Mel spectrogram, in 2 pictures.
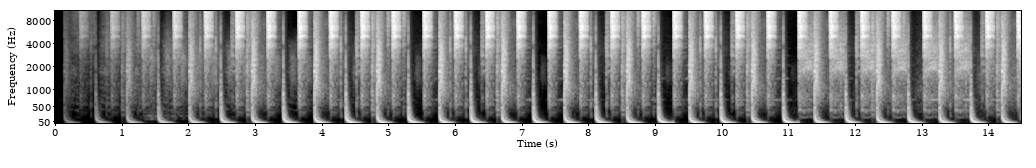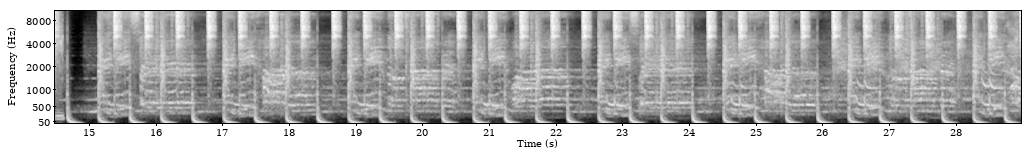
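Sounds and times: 
bass house mashup: 0.1s - 28.9s.

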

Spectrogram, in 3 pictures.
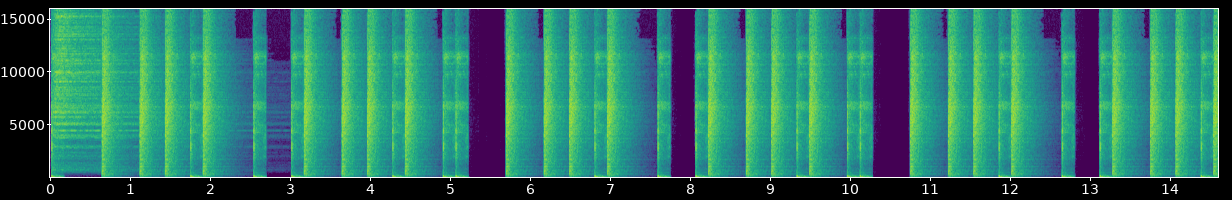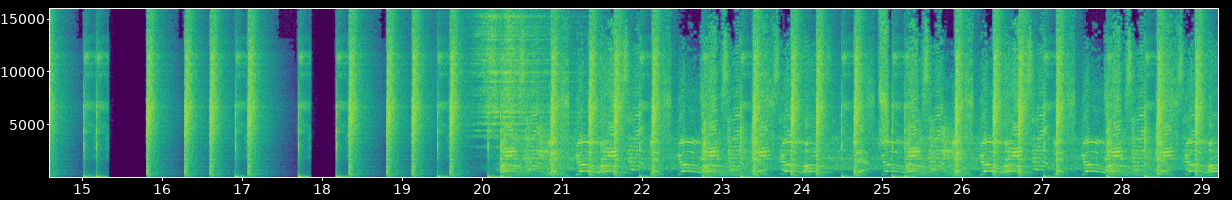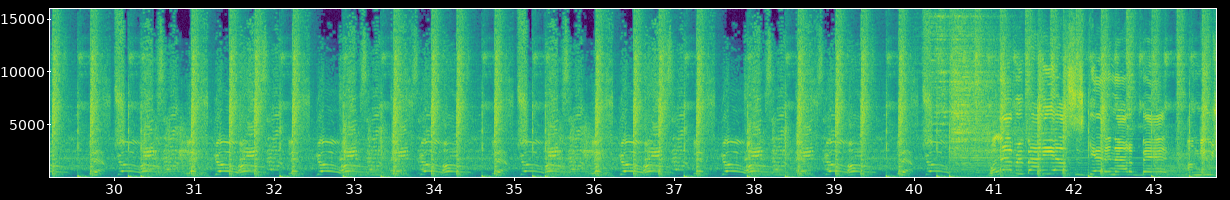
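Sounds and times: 
rock drum beat at 95 BPM: 0.0s - 43.7s.

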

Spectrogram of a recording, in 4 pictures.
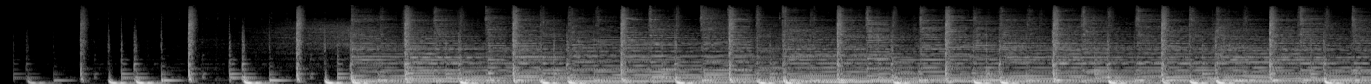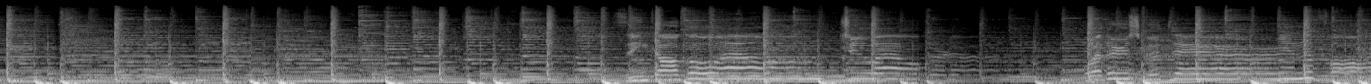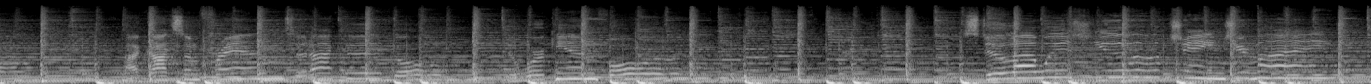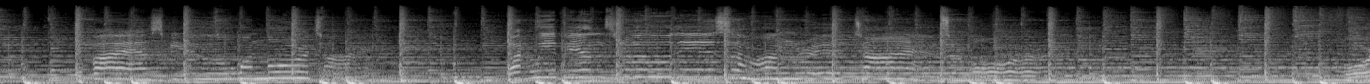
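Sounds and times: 
1970s style drum beat at 111 bpm: 0.1s - 54.8s.

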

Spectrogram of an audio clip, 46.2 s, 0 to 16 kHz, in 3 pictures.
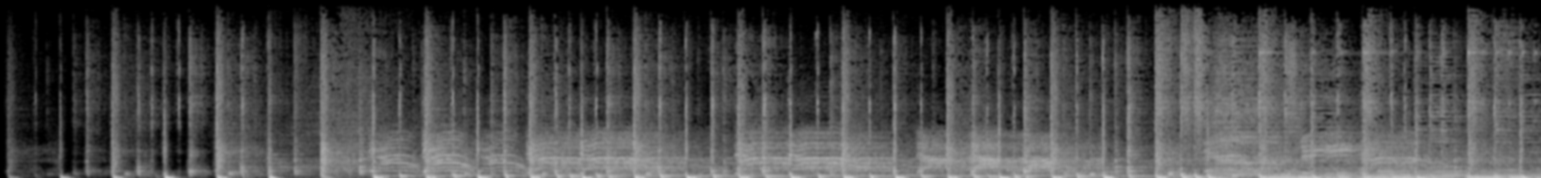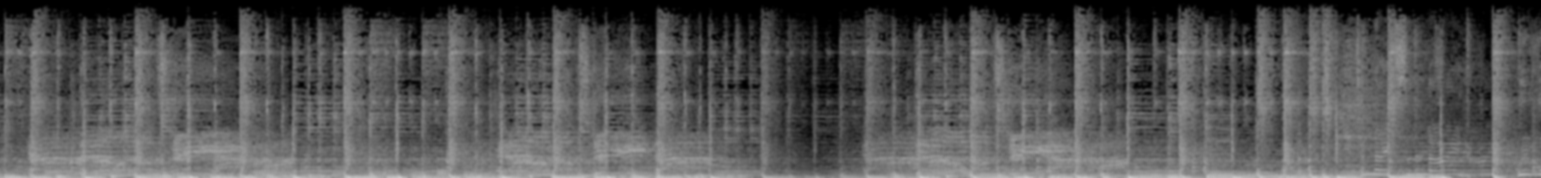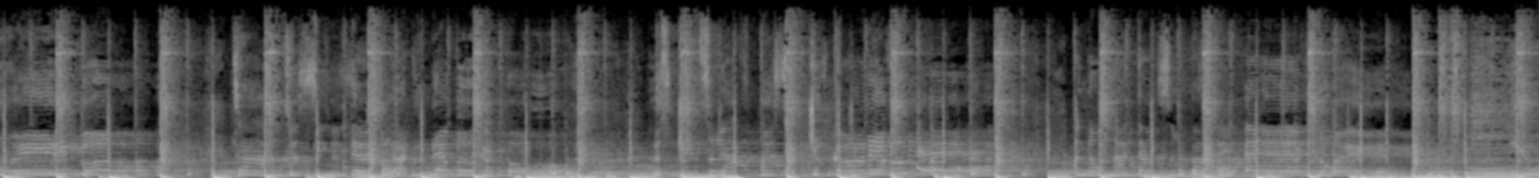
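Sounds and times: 
80s drum machine beat: 0.0s - 46.2s.

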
